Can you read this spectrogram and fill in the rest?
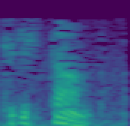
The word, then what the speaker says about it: キリシタン: それからクリスティアンと、ポルトガルを聞いてクリスチェ、キリシタンとアンという鼻音が入ってですね、キリシタン、キリシタンということ、キリシタンとクリスチャンのポルトガル語発音が日本語になまったわけですね。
